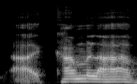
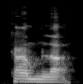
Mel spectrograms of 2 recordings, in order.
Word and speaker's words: Kamala: her name wrong, because Kamala versus Kamala, that's a big difference. And I wish, people in Trinidad and Tobago will also get her name correctly. Kamala, not Kamala.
